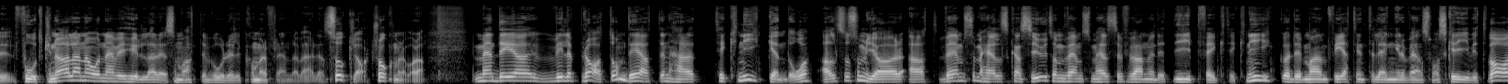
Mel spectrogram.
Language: Swedish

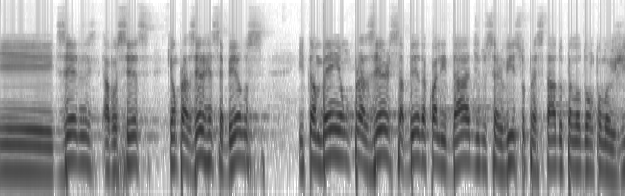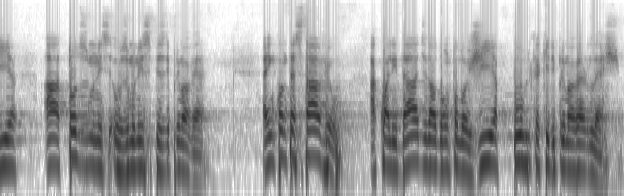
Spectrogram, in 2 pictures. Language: Portuguese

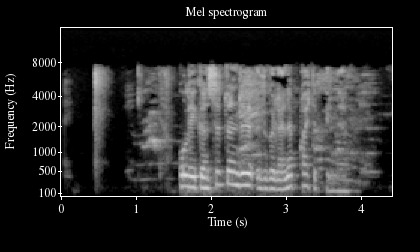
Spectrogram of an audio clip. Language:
Bashkir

